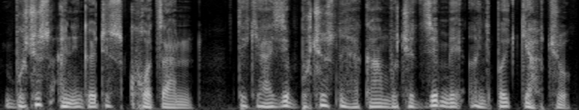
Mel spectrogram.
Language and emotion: Kashmiri, fearful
